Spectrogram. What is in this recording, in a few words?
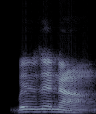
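"benzena", Malay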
